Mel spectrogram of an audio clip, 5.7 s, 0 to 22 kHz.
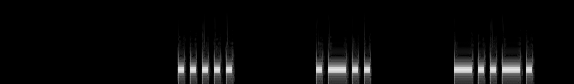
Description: Morse code, heard as a keyed tone, about 20 wpm, spaced as for 8 wpm, 700 Hz. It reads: 5L/
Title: 178 Lesson 29e - Slash - Three Characters 20wpm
